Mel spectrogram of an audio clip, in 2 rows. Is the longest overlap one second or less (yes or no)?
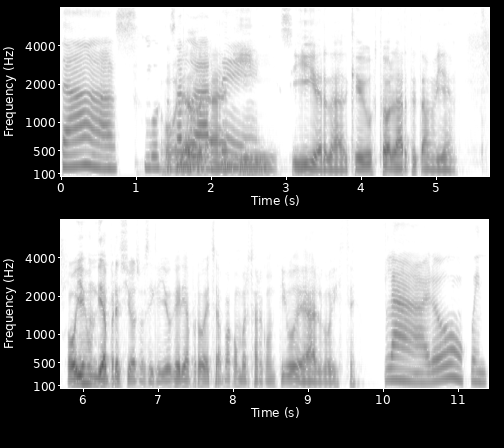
no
